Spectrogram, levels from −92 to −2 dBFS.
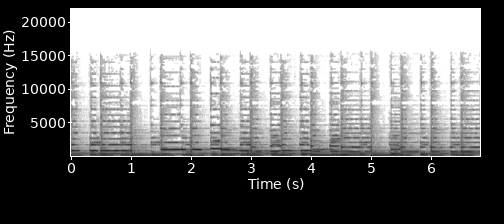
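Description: Nothing goes wrong anywhere in this audio, so there's no fault to point to at any moment.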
